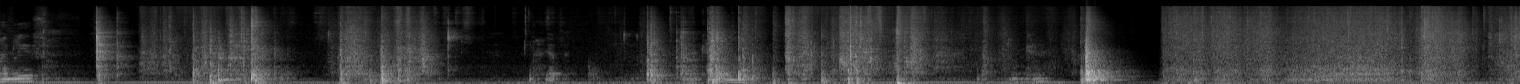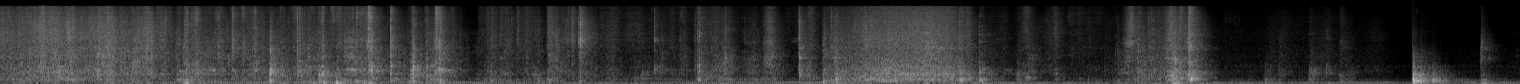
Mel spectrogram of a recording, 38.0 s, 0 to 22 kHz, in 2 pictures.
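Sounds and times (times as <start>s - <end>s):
plastic bag crinkling: 14.5s - 22.7s.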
